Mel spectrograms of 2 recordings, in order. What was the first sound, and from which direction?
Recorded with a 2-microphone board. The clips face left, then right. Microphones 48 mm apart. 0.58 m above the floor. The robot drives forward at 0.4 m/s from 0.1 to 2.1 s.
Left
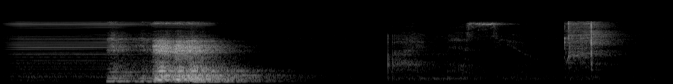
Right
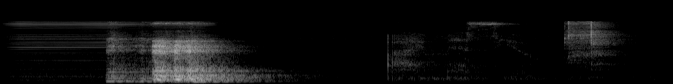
Throat clearing, 60° right (ahead or behind).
